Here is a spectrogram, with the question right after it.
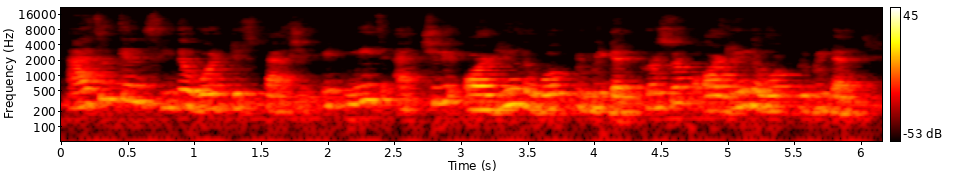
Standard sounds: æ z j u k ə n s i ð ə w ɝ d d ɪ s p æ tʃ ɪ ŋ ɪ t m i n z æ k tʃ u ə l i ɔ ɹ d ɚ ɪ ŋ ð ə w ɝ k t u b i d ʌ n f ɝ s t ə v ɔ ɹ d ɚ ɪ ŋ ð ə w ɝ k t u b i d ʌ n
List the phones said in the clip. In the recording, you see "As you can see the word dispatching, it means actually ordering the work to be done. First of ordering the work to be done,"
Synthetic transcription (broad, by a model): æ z j u k ə n s i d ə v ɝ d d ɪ s p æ tʃ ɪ ɪ t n i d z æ k tʃ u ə l i ɔ ɹ d ɚ ɪ ŋ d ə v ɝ k t u b i d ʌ n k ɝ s ə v ɔ ɹ d ɚ ɪ ŋ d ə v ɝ k t u b i d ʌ n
